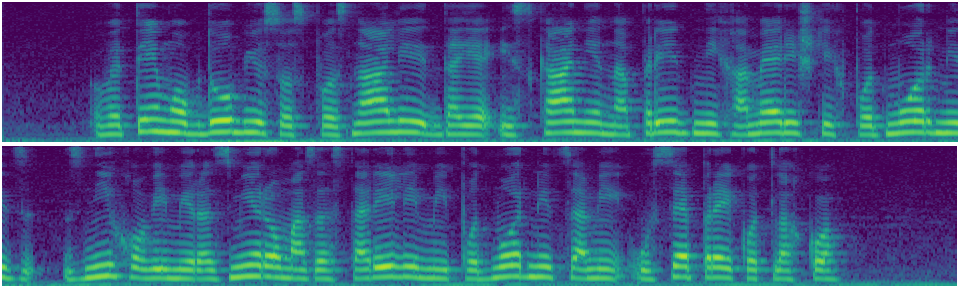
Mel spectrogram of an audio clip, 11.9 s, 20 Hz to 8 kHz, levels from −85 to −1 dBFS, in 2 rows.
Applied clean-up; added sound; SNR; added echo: none; none; none; none.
